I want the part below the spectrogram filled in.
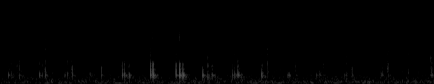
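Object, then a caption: Small pumpkin. A small orange mini pumpkin held in the hands is tapped with long nails in quick, uneven succession. Each tap is a short, soft, hollow knock around 430 Hz with a faint bright click on top, dying away almost instantly over a quiet background, with a few slightly louder taps in the middle.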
